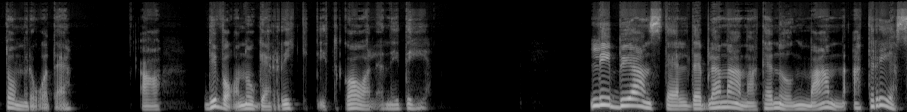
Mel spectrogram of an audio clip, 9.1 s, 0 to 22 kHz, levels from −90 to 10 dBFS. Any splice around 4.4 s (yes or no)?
no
